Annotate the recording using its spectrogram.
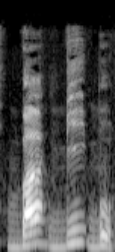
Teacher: Keluar daripada dua bibir, sentuh, bibir tu mesti sentuh dan ada tekanan sikit. Sebab tu bunyi dia ketat sikit. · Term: makhraj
